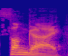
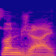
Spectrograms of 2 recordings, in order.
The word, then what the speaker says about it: fungi: the wonderful world of fungi or fungi both are acceptable pronunciations but I say fungi because it's fungus not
